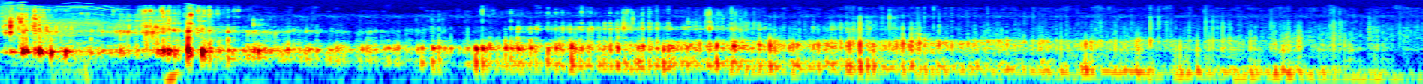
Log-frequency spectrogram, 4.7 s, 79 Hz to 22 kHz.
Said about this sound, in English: We got the first beer poured out. This is the Fiel al Estilo from Avery Brewing Company, 2015 rendition, coming in at a 9.9 ABV.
